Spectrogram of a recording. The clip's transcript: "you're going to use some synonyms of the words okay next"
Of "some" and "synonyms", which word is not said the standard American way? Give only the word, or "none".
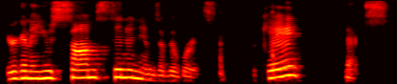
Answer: none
